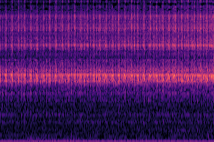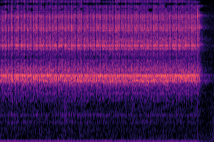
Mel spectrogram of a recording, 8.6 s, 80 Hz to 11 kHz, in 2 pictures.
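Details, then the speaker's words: Friction tester, 1 pound load applied: steady high squeal with fast regular ticking underneath, metal-to-metal friction; friction squeal under load. "Bila satu bebanan 1 pound dimasukkan pada mesin ni, dah mula ada rasa bunyi pada geseran. Maksudnya berlakunya geseran."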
